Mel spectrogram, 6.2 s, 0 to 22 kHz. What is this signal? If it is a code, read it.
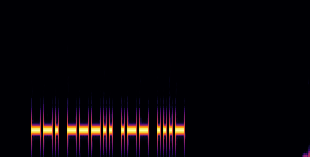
Morse code, heard as a keyed tone, about 21 wpm, 700 Hz. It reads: G8WV
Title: DXCC-100 Call Signs - 4 Characters - Repeated 3x - 20wpm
